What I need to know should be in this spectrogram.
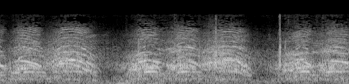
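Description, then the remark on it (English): A large crowd at a March for Our Lives gun-law rally in Washington chants the slogan "Vote them out" at politicians in unison, loud and rhythmic, with repeated swelling shouts about every second, echoing across an open space amid constant crowd noise. “Vote them out, one of the many angry lines a crowd in Washington shouted at politicians.”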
